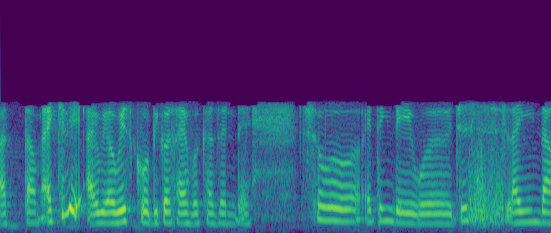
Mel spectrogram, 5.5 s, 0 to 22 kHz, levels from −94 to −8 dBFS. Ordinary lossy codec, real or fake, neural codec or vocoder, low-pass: MP3, 32 kbps; real; none; 3.6 kHz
